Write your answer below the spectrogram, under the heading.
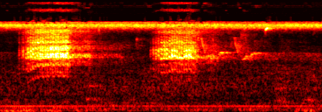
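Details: Two monk parakeets communicating in a backyard on a cloudy day exchange harsh, raspy screeches in short back-and-forth bursts over a low steady hum and background noise.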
